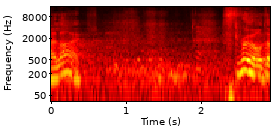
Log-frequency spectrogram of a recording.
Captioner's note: audience laughing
